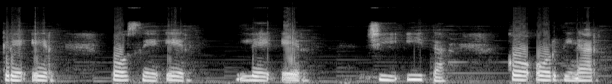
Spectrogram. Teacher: encontramos dos vocales iguales que requieren doble pronunciación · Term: hiato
